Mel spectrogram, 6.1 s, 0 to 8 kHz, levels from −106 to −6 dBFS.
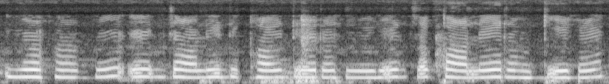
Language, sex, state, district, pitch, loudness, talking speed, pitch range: Hindi, female, Maharashtra, Mumbai Suburban, 250 Hz, -15 LUFS, 130 wpm, 245-260 Hz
